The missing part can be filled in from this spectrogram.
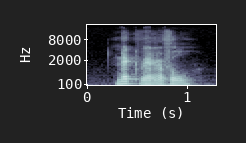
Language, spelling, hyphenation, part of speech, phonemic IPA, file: Dutch, nekwervel, nek‧wer‧vel, noun, /ˈnɛkˌʋɛr.vəl/, Nl-nekwervel.ogg
- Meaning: cervical vertebra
